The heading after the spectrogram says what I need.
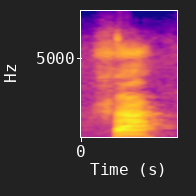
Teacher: সা এটা মূলত আমাদের দাঁত, এই যে জিহ্বার আগা পর্যন্ত লাগবে দাঁতটা, এই জিহ্বার আগাটা সামনের উপরের দুই দাঁতের আগার সঙ্গে লাগবে, লেগে নরম সুরে আওয়াজ উচ্চারিত হবে সা, এরকম ভাবে।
